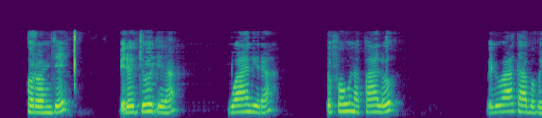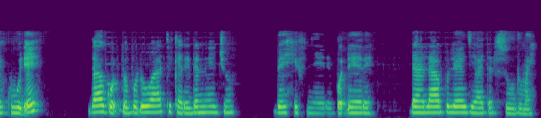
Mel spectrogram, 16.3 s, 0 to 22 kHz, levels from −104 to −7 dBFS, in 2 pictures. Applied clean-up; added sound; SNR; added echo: neural mask model DeepFilterNet 3.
